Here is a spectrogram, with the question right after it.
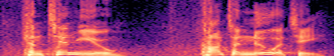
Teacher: syllables that have U as their nucleus and have ya in their onset lose the ya when they're stressed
